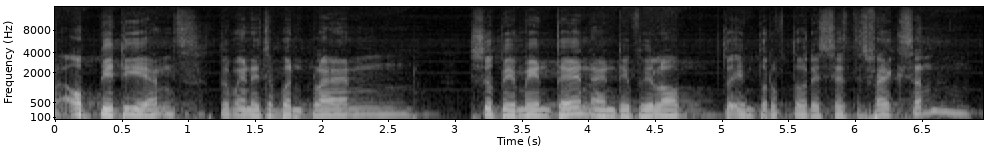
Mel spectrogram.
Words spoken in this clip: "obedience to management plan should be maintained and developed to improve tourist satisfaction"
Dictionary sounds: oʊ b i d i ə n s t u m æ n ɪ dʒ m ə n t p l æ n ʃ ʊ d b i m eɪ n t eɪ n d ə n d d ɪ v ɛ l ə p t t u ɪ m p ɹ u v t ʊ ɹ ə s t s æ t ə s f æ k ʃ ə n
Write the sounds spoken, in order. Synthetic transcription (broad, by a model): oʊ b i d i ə n s t u m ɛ n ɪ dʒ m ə n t p l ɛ n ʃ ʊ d b i m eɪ n t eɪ n ə n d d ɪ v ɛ l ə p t t u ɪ m p ɹ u f t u ɹ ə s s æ t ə s f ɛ k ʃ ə n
